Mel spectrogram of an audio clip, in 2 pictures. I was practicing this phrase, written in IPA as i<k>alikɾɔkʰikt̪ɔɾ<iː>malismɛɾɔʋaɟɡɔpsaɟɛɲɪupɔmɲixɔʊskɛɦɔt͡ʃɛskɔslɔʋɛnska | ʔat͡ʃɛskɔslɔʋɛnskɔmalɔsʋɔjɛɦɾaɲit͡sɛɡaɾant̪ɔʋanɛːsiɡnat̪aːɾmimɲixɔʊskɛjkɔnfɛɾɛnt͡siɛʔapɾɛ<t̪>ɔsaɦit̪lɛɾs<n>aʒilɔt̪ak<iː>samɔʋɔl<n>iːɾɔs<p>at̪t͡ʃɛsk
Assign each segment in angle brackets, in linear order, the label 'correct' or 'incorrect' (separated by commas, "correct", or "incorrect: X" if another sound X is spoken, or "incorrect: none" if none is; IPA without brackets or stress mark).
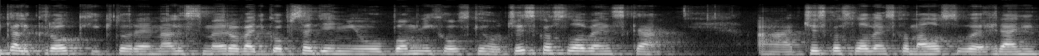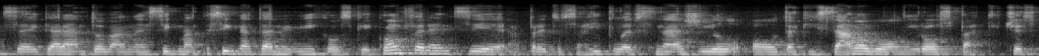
correct, incorrect: ɛː, correct, correct, correct, correct, correct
